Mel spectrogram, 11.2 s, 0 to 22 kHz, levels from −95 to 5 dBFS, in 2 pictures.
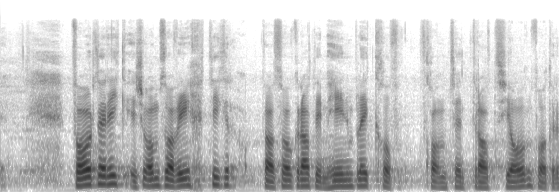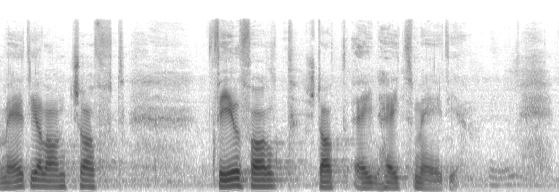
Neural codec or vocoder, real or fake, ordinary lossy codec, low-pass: vocoder, 44.1 kHz, 128 mel bands every 512 samples, BigVGAN v2; fake; none; 14.4 kHz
